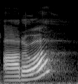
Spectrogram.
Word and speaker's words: Aroa: It has, and I had to look up how to say the name because it's New Zealand, so it's Aroa, right.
